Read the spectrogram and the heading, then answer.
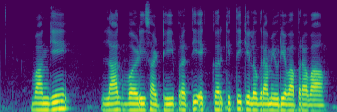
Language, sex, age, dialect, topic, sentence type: Marathi, male, 18-24, Standard Marathi, agriculture, question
